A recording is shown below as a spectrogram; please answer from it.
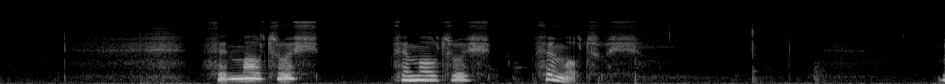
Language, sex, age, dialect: Faroese, female, 61+, Suðurstreymoy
